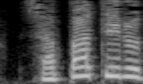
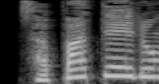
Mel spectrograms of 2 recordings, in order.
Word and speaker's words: サパテロ: 長を務めた日本語ではサパテロと表記されることが多いがスペイン語のアクセントは基本的に後ろからに番目の音節に落ちるのでサパ程度のように聞こえるざパテロと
